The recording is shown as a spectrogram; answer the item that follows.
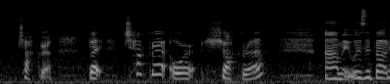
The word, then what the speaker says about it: chakra: Now we hear the word chakra a lot more commonly, but the Sanskrit pronunciation is chakra, like chocolate, but really they're interchangeable.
